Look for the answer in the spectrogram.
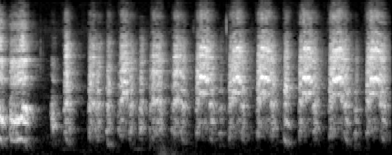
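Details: Male chukar partridge kept for hunting gives a series of harsh, bright chuk bursts repeated roughly every third of a second, with a short gap near the start.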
